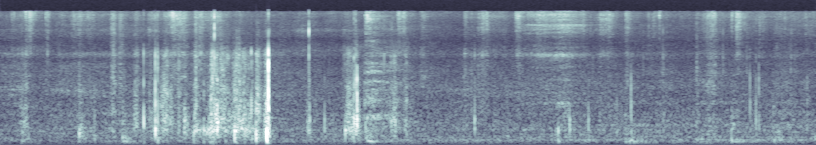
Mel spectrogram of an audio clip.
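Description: Scuffs, scrapes and knocks of someone scrambling over rock, hands and shoes on stone, with handling bumps on the phone. The sharpest knock comes about two and a half seconds in; after that only a few small ticks.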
